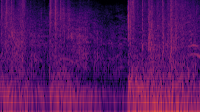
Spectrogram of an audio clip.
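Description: Cannon fire bombarding a town center in the strategy game Age of Empires III: two heavy booming blasts a second apart over a dense, continuous rumble of battle noise.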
